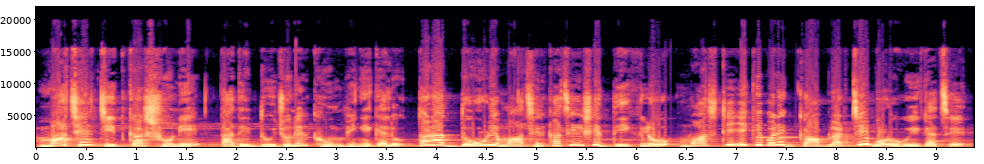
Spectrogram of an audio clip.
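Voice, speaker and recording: A woman narrates a cartoon folk tale in a scripted storytelling style. Her voice sits fairly high and moves with very lively intonation, with music playing behind it.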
